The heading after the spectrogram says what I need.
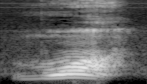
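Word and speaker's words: moi: doing it as ooh oh I always makes the wah sound there's a W sound there so mwah Miss Piggy's word for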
